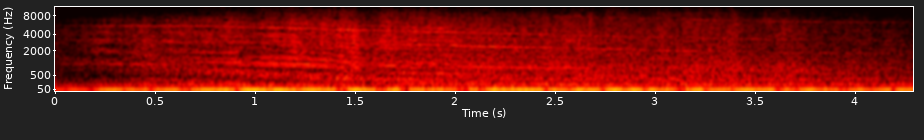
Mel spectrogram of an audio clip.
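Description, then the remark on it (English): A loud, steady jet engine roar with a deep rumbling low end and high whining tones that slowly drift in pitch, sustained continuously, with no voices. “To find out more about the engineering behind the suck, squeeze, bang, blow principle in the jet engine, naked scientist Dave Ansell went along to the Heritage Museum of jet engine manufacturer Rolls-Royce in Derby to meet Professor Jim Wickerson.”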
